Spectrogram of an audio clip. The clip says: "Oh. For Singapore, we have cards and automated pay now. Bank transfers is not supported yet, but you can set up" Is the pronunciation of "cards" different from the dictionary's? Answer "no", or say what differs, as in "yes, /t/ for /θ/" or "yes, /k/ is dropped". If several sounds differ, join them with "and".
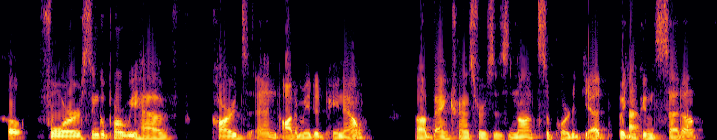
no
